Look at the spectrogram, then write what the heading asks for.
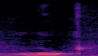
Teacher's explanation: it's made without a puff of air at the end of word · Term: not aspirate sound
